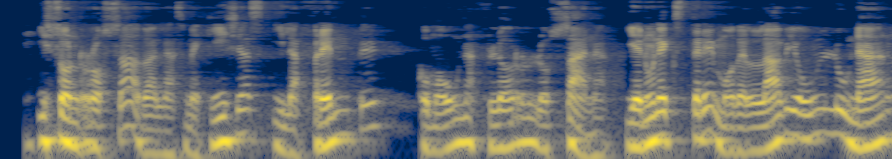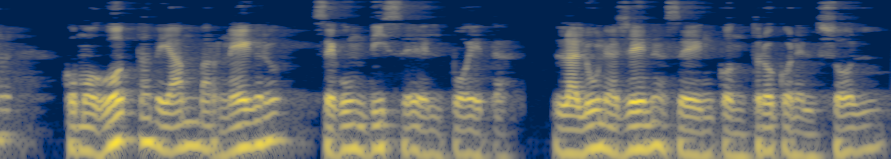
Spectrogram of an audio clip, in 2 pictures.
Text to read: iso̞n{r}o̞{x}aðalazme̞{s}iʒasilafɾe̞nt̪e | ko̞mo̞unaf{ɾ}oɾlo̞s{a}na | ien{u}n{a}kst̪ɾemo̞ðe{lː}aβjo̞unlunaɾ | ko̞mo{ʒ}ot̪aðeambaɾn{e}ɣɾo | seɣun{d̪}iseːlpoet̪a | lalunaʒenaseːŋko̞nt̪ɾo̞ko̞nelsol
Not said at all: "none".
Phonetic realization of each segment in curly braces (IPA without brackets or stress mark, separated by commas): r, s, x, l, a, u, e, lː, ɣ, e, d̪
